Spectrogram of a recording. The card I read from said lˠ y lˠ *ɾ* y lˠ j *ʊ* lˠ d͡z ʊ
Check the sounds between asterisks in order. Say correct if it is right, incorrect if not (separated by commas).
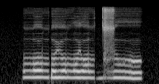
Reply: correct, correct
